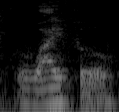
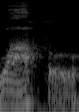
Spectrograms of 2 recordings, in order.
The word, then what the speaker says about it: waifu: Waifu, not wafu.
